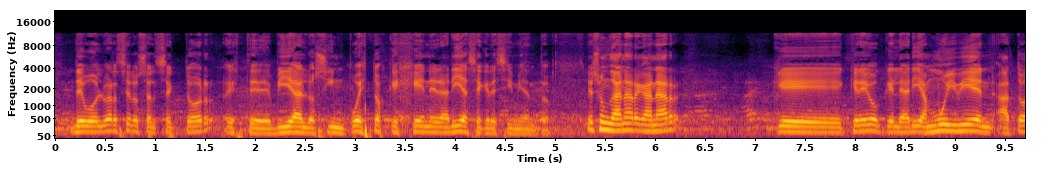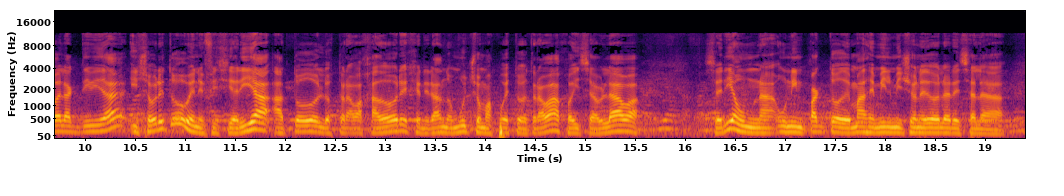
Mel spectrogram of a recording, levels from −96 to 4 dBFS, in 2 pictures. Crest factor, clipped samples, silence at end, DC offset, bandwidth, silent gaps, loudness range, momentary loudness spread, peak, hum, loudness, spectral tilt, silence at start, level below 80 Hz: 16 dB; under 0.1%; 0 s; under 0.1%; 12 kHz; none; 2 LU; 9 LU; 0 dBFS; none; -16 LUFS; -6 dB/octave; 0 s; -42 dBFS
